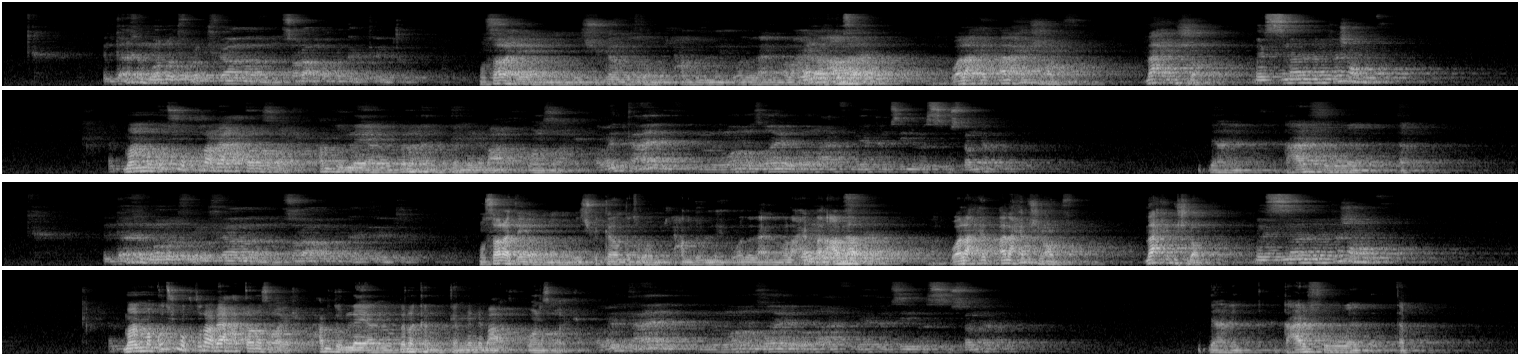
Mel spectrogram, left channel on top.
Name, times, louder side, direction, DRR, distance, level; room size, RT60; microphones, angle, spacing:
voice 1, 1.0-3.9 7.9-8.8 12.5-13.7 16.2-16.6 21.1-25.1, equal, 40° left, -6 dB, 0.8 m, -26 dB
voice 2, 4.8-8.6 9.3-10.7 11.4-12.0 16.4-20.8 27.2-27.6 28.0-29.2, right 3 dB, 60° right, 2 dB, 0.4 m, -21 dB
7.7 x 3.7 x 5.3 m, 2.2 s
head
